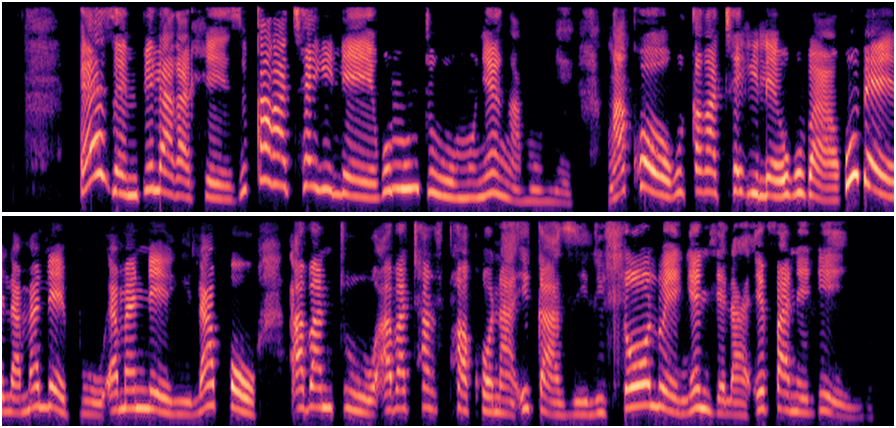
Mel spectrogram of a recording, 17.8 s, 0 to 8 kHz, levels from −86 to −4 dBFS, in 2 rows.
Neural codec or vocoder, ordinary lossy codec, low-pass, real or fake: none; MP3, 64 kbps; 7.2 kHz; real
